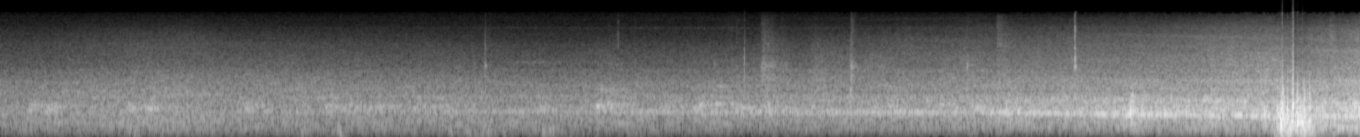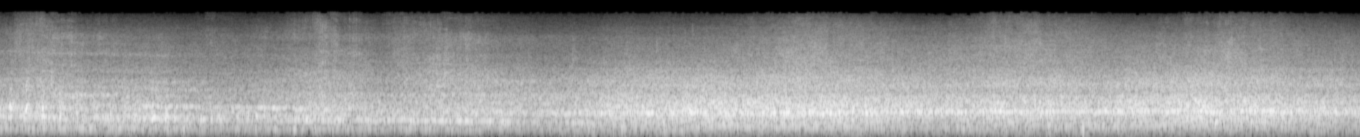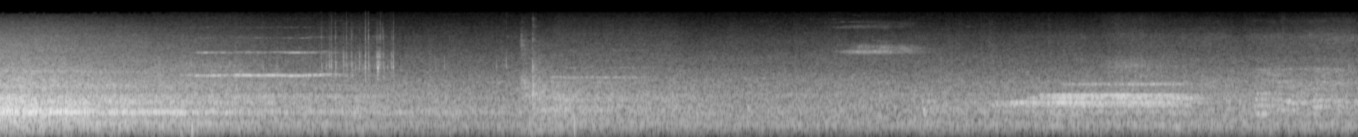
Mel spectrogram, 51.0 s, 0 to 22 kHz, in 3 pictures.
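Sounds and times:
train hum: 0:00.0 - 0:44.6
train wheel clatter: 0:36.3 - 0:41.4.

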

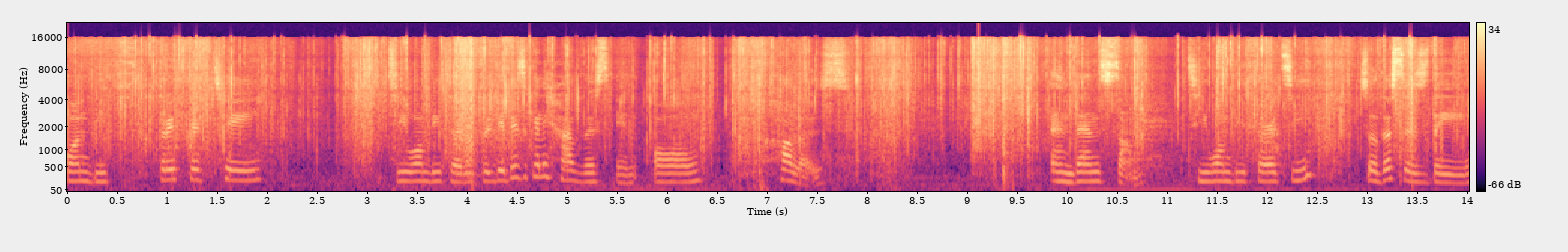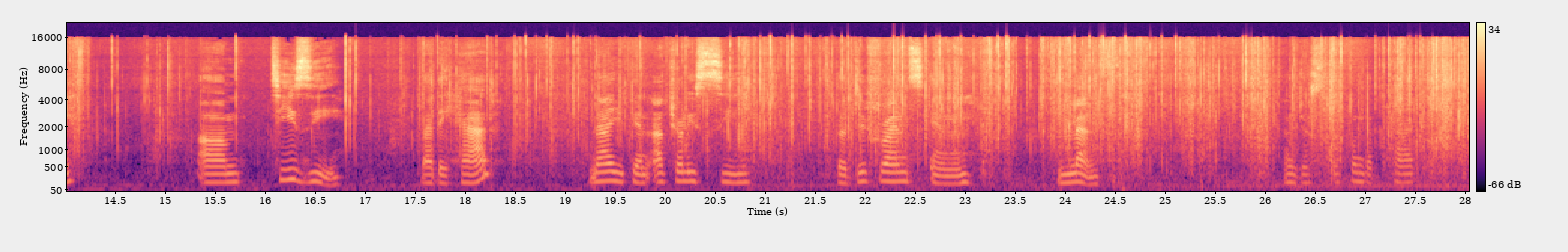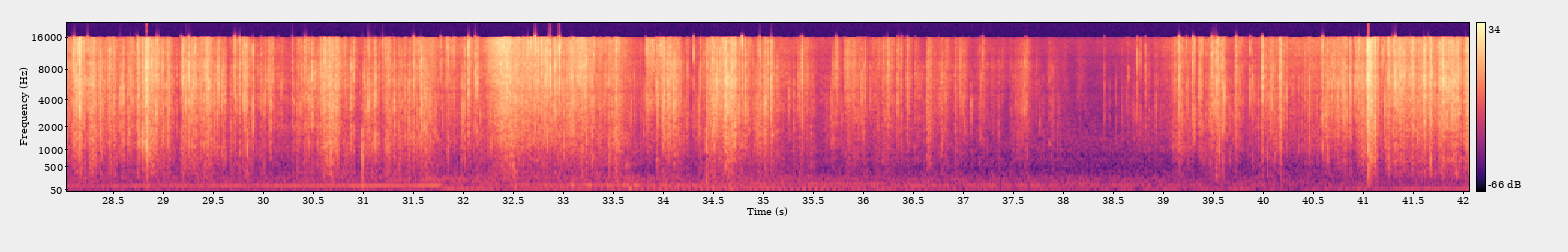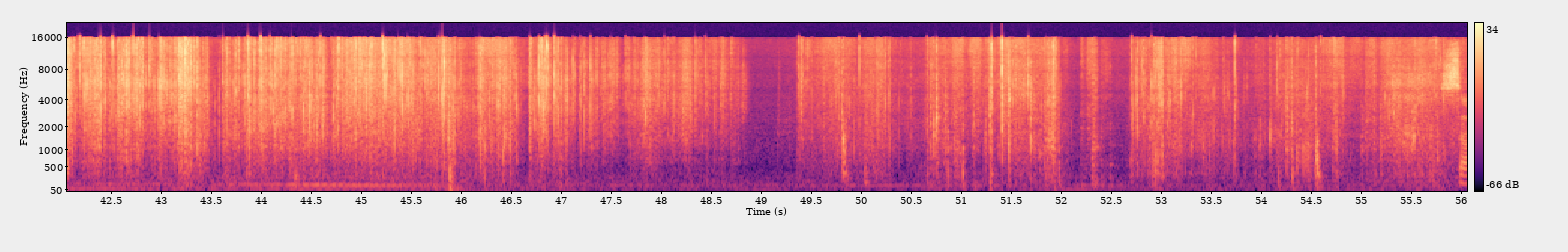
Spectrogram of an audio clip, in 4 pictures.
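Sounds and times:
synthetic hair being handled: 0:00.0 - 0:15.4, 0:38.7 - 0:56.0
plastic packaging crinkling: 0:00.0 - 0:56.0.

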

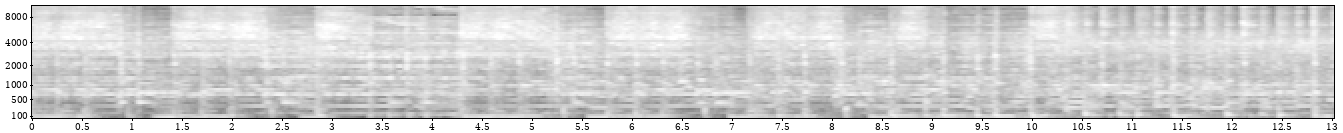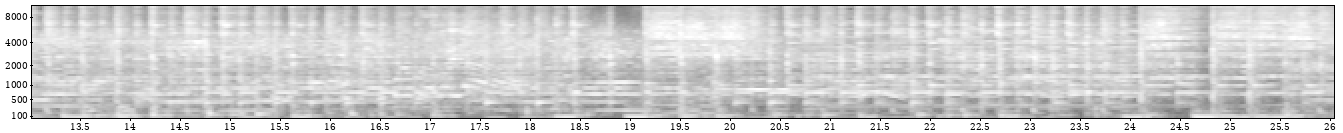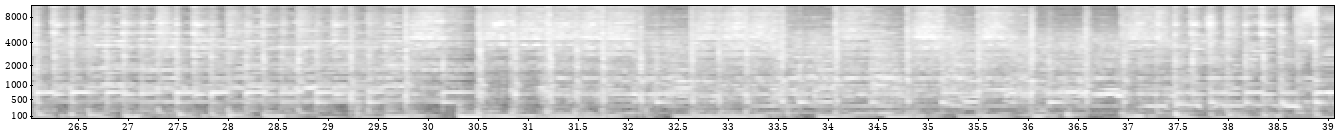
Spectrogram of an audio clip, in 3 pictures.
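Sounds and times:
electric guitar: 0:00.0 - 0:39.0
hand drums: 0:00.0 - 0:39.0
keyboard: 0:00.0 - 0:39.0.

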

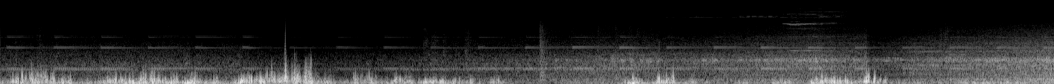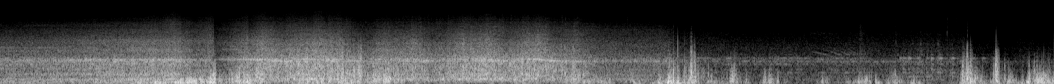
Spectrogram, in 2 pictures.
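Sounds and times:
steady high tone: 0:00.0 - 0:12.8
electric train rumbling: 0:00.0 - 0:21.0.

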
